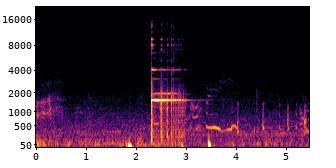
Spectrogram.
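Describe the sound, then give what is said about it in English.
A sudden loud crash of glass hitting a hard floor, with a bright ringing shatter and a few smaller tinkling bits settling afterward, followed by a faint voice. “It was glass. Yeah, but it's gone on the floor, and I think it might have smashed.”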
